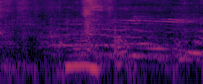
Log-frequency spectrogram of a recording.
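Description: A Labrador and a pug growling while play-fighting: a loud, low growl about half a second in, followed by softer growling noises.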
